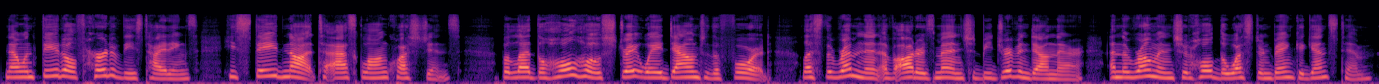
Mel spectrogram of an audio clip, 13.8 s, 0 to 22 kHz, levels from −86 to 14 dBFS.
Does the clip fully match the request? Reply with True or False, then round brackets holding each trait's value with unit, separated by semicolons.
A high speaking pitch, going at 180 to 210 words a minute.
True (225 Hz; 195 wpm)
